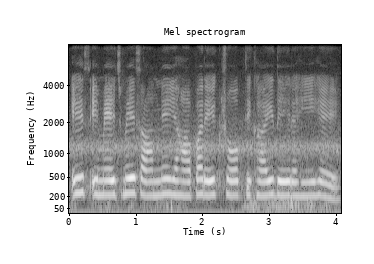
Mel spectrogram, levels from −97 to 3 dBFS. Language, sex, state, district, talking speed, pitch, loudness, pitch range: Hindi, male, Rajasthan, Jaipur, 175 wpm, 220 Hz, -13 LUFS, 215-230 Hz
